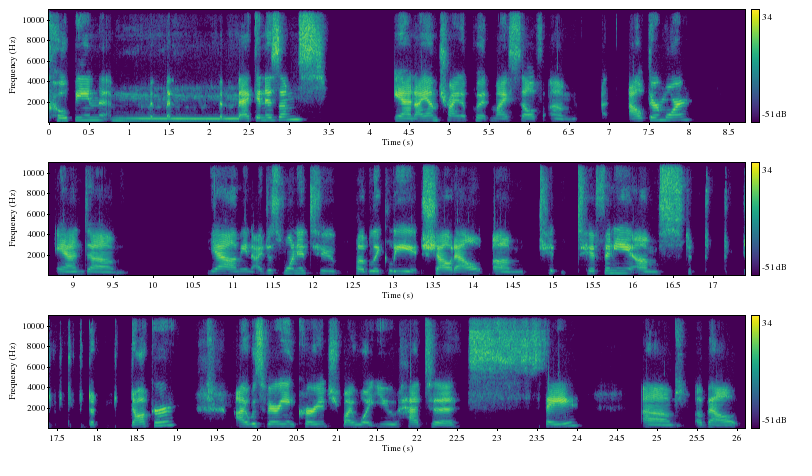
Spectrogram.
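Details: Adult person who stutters, taking part in a stuttering support group meeting, with repetitions and filled pauses; stuttering.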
